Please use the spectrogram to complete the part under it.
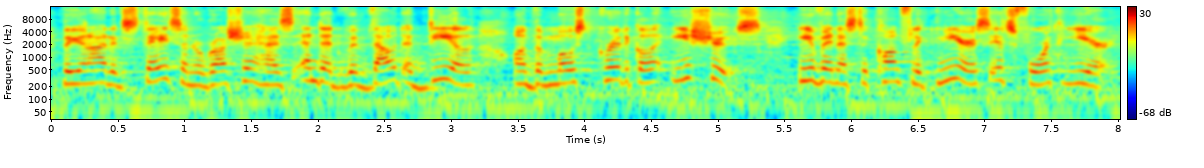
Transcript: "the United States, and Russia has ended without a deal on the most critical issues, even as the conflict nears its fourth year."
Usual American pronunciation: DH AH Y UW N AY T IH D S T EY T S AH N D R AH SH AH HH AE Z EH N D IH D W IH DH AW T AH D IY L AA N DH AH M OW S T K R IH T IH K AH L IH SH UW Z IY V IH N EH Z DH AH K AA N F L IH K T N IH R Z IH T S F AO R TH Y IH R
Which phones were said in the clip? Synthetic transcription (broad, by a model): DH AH Y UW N AY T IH D S T EY T S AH N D R AH SH AH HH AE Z EH N D IH D W IH DH AW T AH D IY L AA N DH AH M OW S T K R IH T IH K AH L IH SH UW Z IY V IH N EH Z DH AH K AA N F L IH K T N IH R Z IH T S F AO R TH Y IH R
